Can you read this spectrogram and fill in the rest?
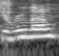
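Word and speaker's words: Desrouleaux: Twitter allows man so is it pronounced dulo it is pronounced but you just shorten it up yeah it's French it's d e s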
